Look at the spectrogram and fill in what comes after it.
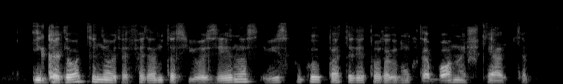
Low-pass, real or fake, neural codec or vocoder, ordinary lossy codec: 7.2 kHz; real; none; Opus, 16 kbps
